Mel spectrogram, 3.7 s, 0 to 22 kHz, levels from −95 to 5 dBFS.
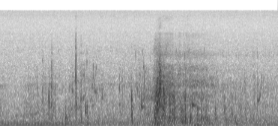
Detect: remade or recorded recorded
